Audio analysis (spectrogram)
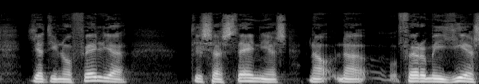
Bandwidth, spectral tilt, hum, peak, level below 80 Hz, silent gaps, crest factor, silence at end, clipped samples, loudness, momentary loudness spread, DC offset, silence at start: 11.5 kHz; -6.5 dB/octave; none; 0 dBFS; -48 dBFS; none; 14 dB; 0 s; under 0.1%; -15 LUFS; 11 LU; under 0.1%; 0.3 s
